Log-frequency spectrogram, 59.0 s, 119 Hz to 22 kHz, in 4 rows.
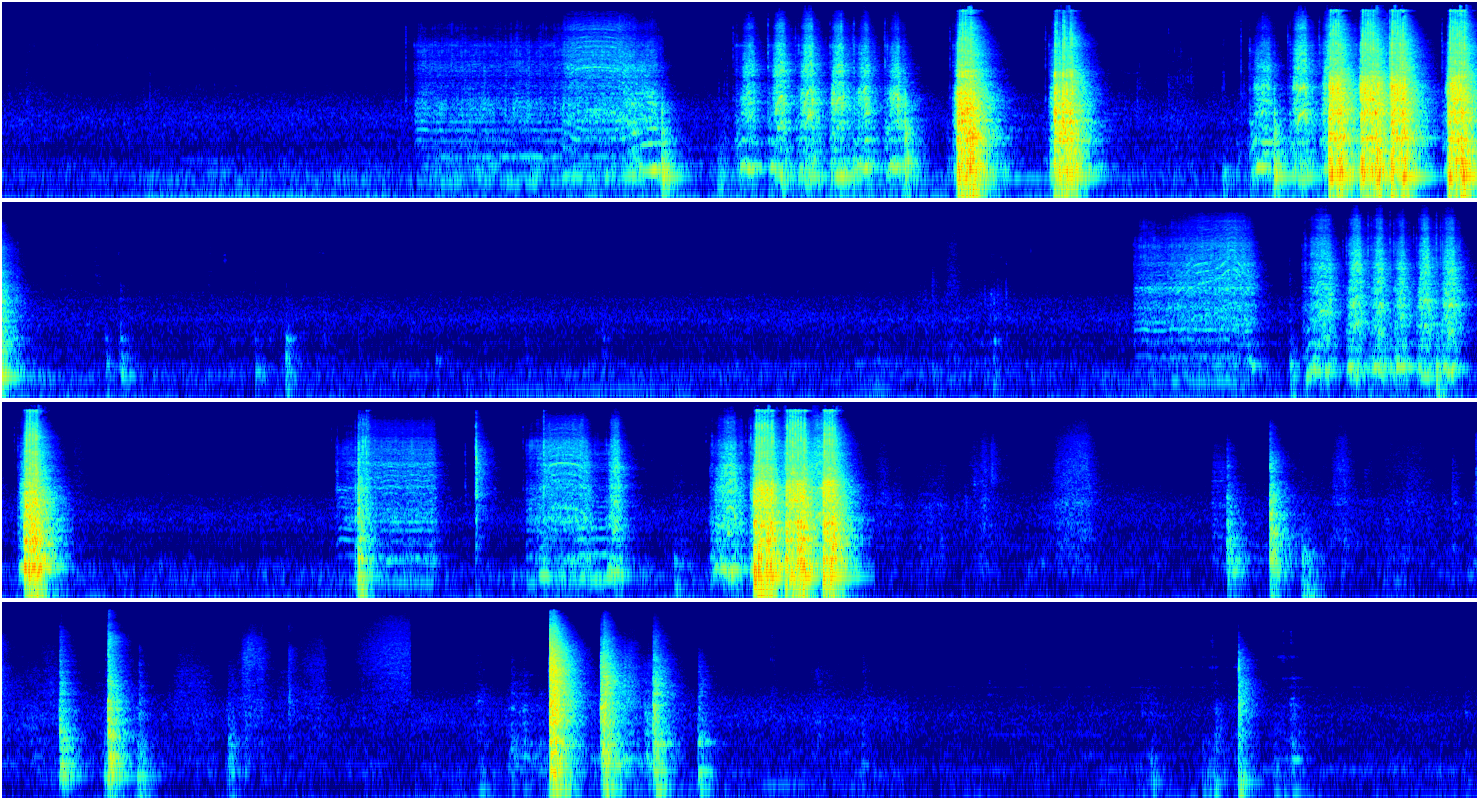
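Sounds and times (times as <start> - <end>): motor-driven woodworking tool: 4.1 - 6.6, 26.1 - 29.9, 32.9 - 33.9, 34.8 - 35.8.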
